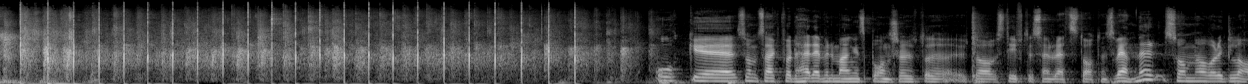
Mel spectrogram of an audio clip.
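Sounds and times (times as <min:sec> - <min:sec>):
audience applause: 0:00.0 - 0:06.6
speech: 0:06.6 - 0:12.4.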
